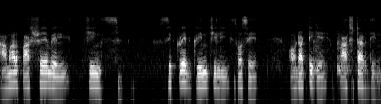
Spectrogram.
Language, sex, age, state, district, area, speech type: Bengali, male, 30-45, West Bengal, Alipurduar, rural, read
